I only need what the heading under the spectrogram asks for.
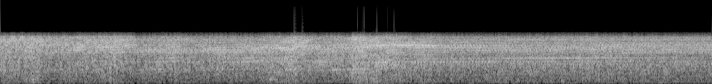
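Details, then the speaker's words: VW LT35 diesel van at idle: harsh, loud, irregular metallic rattle, "like a bag of spanners", over the idle. Cause unclear. Engine rattle at idle. "you can hear it but there's that horrible rly noise look at the engine fun l [Applause] I don't know if you can pick it up but you can hear it from me like rattle rattle rattle rattle"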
